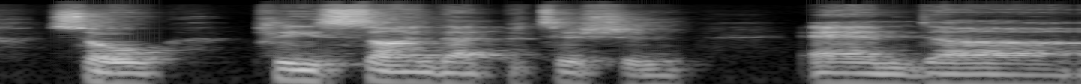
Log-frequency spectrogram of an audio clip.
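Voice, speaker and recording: A man with a very deep, low voice and a slight British accent speaks very slowly in a bright, sharp tone with fairly even intonation. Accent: slight, well-traveled British. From England and the Middle East, born in Pakistan. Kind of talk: casual interview chat.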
